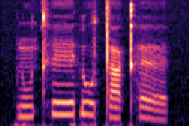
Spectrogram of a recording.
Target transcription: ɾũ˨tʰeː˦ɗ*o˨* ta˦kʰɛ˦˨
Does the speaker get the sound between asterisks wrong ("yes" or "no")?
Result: yes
